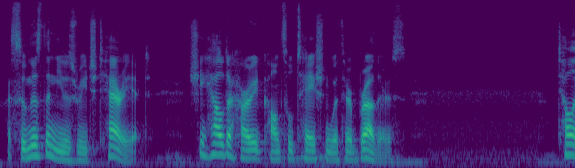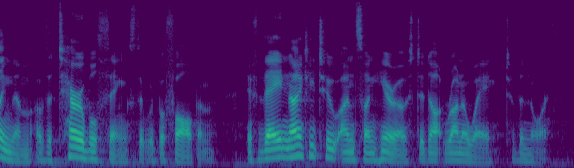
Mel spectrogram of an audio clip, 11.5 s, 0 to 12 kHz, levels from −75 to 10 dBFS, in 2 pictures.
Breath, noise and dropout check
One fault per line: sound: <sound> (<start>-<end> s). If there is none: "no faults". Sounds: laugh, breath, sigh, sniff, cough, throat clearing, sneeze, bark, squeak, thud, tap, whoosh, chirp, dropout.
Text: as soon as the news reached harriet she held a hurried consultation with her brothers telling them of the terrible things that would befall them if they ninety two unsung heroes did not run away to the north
no faults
